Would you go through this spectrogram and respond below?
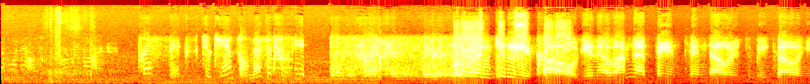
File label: phone msg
